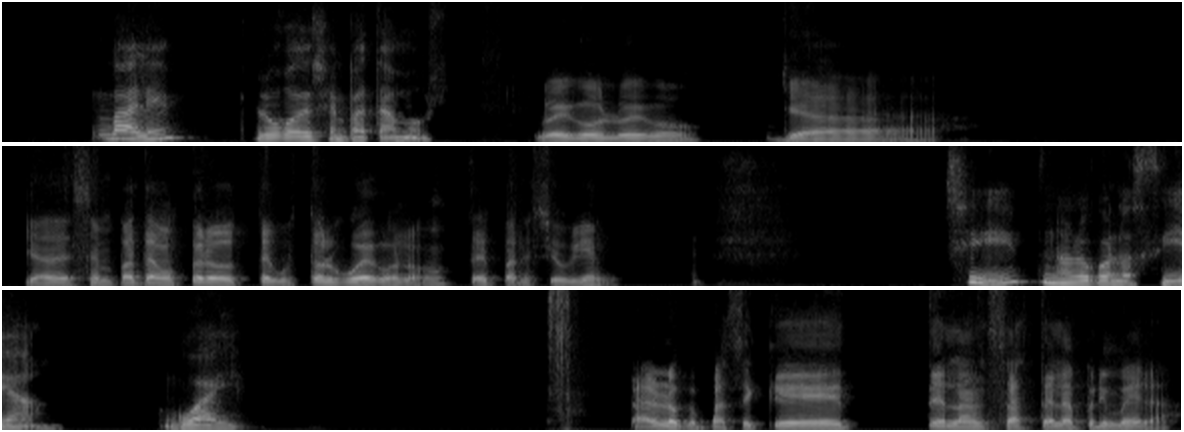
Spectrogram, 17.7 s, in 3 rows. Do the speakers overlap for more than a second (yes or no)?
no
